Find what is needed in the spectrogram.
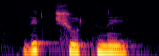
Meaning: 1. perceptible (able to be perceived by the senses) 2. tangible, palpable (able to be perceived by touch)
- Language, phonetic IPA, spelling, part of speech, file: Ukrainian, [ʋʲid͡ʒˈt͡ʃutnei̯], відчутний, adjective, Uk-відчутний.ogg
